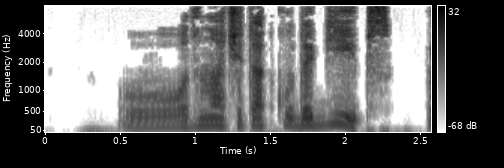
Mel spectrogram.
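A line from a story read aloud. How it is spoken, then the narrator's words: Muttered. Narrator (Russian): пробормотал Матвей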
